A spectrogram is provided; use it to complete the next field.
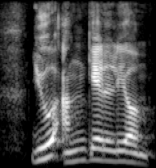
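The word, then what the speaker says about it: εὐαγγέλιον: 사실이 헬라어의 철자로는 우리 말하는 이자와 같은데 발음상 유안겔리온이니까 영어의 유라고 하는 철자를 한번 기억해 보세요. 어떻게 써요? 위에서부터 내려왔다가 옆으로 가서 다시 올라가는 거지요. 유안겔리온 복음이라고 하는 것은이 유자와 같아요.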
